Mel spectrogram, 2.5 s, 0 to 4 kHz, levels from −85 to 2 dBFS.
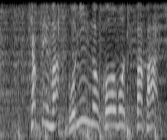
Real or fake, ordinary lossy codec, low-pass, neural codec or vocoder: fake; none; 3.6 kHz; vocoder, 22.05 kHz, 80 mel bands, WaveNeXt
